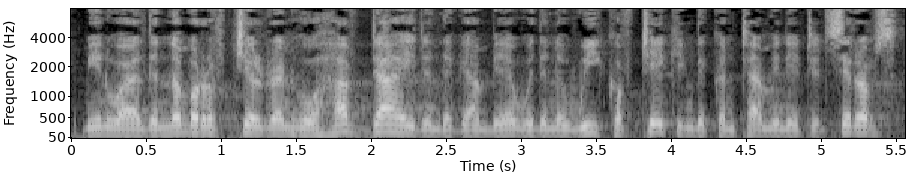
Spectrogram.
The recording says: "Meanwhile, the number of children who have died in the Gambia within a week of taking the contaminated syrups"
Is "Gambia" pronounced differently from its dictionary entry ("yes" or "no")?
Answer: no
